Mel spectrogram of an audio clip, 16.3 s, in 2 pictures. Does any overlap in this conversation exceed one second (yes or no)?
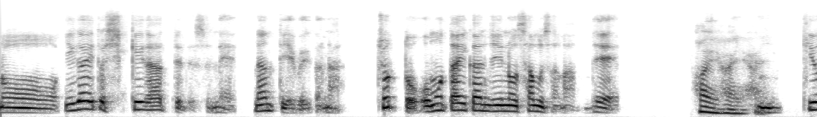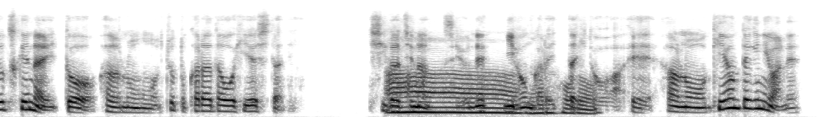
yes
